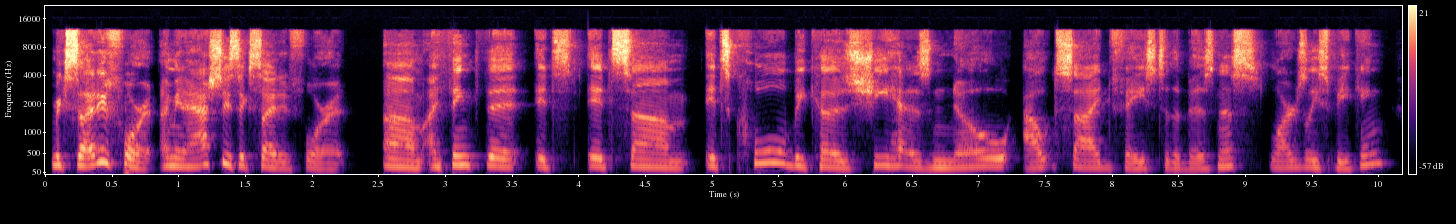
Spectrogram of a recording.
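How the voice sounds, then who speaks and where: A married man and real estate investor, talking earnestly as a podcast guest and telling his story in quick bursts. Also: sits high. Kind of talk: casual podcast chat.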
